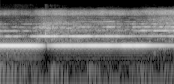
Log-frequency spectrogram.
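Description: Bamboo flute (bashi) playing one long, steady held note.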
